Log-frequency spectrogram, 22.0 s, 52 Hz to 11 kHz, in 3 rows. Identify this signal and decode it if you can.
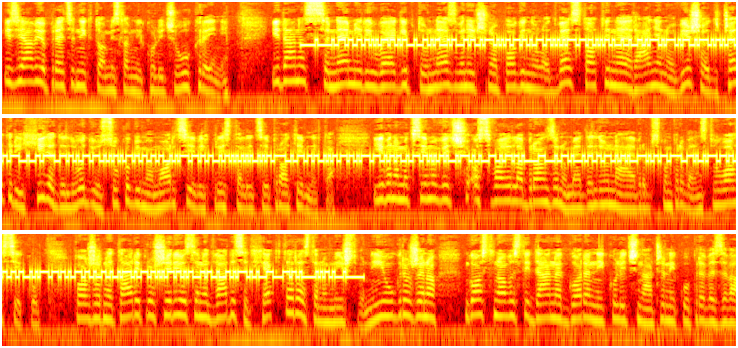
TTY/TDD text telephone tones (45.45 baud Baudot), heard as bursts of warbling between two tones, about 400 Hz shift, 1600 Hz centre. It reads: AIR BUBBLES ARE SQUEEZED OUT AND ICE CRYSTALS ENLARGE, MAKING THE ICE APPEAR BLUE. SK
